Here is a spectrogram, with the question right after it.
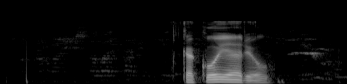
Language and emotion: Russian, neutral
